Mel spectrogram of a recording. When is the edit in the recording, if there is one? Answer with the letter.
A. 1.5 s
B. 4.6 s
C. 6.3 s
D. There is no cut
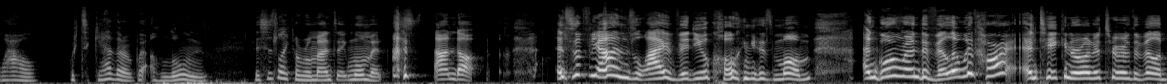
D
